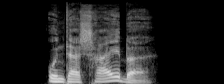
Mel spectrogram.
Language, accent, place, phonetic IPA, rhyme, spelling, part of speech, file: German, Germany, Berlin, [ˌʊntɐˈʃʁaɪ̯bə], -aɪ̯bə, unterschreibe, verb, De-unterschreibe.ogg
- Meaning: inflection of unterschreiben: 1. first-person singular present 2. first/third-person singular subjunctive I 3. singular imperative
